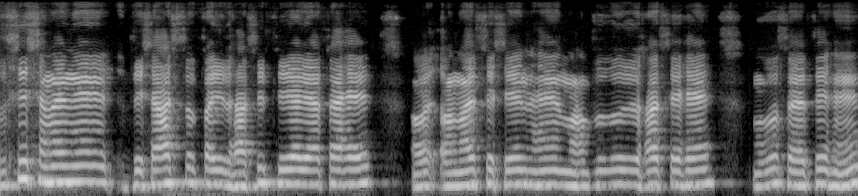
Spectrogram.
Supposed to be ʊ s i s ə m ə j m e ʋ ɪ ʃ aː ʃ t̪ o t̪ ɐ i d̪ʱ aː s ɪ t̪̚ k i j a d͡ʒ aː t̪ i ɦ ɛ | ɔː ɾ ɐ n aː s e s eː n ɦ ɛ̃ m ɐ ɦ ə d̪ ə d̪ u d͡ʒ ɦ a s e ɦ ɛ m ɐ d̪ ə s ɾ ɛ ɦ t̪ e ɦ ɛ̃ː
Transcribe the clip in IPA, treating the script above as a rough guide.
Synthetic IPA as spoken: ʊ s i s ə m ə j m e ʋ ɪ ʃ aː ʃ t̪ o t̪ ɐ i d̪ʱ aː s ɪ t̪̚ k i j a d͡ʒ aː t̪ a ɦ ɛ | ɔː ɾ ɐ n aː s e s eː n ɦ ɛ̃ m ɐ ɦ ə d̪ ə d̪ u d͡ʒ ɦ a s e ɦ ɛ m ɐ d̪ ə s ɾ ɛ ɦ t̪ e ɦ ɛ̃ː

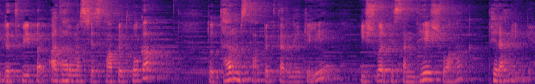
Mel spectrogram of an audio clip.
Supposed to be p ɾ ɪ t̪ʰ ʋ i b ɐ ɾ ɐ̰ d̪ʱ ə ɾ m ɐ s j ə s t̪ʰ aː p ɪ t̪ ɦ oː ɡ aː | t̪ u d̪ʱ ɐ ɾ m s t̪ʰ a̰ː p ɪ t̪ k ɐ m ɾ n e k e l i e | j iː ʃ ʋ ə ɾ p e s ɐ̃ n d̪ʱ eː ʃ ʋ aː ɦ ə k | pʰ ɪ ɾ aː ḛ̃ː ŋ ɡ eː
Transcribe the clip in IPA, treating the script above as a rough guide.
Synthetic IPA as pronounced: p ɾ ɪ t̪ʰ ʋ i p ɐ ɾ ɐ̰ d̪ʱ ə ɾ m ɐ s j ə s t̪ʰ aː p ɪ t̪ ɦ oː ɡ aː | t̪ o d̪ʱ ɐ ɾ m s t̪ʰ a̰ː p ɪ t̪ k ɐ ɾ n e k e l i e | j iː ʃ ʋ ə ɾ k e s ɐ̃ n d̪ʱ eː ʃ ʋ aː ɦ ə k | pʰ ɪ ɾ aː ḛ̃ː ŋ ɡ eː

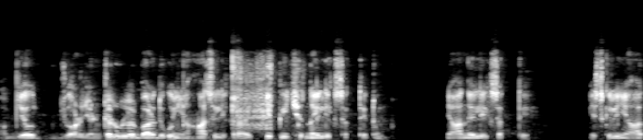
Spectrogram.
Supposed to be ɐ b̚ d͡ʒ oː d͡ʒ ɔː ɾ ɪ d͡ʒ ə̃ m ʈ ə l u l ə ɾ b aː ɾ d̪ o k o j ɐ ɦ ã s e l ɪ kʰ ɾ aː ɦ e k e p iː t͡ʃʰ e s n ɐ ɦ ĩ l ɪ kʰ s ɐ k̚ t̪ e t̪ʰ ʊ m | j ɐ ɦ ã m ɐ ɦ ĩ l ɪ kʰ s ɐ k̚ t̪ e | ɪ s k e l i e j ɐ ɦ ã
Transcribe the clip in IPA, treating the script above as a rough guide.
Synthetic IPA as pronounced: ɐ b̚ d͡ʒ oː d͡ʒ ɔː ɾ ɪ d͡ʒ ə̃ ɳ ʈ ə l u l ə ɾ b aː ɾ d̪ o k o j ɐ ɦ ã s e l ɪ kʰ ɾ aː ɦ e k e p iː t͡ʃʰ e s n ɐ ɦ ĩ l ɪ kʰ s ɐ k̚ t̪ e t̪ ʊ m | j ɐ ɦ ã n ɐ ɦ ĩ l ɪ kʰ s ɐ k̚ t̪ e | ɪ s k e l i e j ɐ ɦ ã

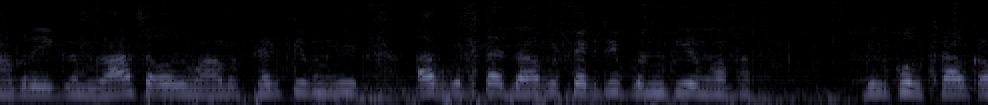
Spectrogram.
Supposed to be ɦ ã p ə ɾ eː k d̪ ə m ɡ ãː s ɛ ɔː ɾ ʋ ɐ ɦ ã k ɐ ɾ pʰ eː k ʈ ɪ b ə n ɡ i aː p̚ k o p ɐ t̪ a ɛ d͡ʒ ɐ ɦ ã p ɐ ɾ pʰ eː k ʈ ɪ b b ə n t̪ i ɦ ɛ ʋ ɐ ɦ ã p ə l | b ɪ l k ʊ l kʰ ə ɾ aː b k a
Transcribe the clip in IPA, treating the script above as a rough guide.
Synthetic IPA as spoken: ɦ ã p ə ɾ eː k d̪ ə m ɡ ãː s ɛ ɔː ɾ ʋ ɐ ɦ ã p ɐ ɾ pʰ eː k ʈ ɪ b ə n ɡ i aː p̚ k o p ɐ t̪ a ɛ d͡ʒ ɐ ɦ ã p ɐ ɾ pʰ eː k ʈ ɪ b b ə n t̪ i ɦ ɛ ʋ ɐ ɦ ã p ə ɾ | b ɪ l k ʊ l kʰ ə ɾ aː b k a

